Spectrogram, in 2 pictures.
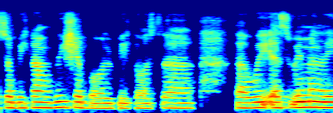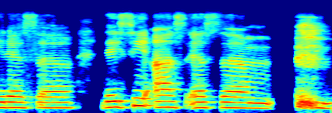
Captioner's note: clears throat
